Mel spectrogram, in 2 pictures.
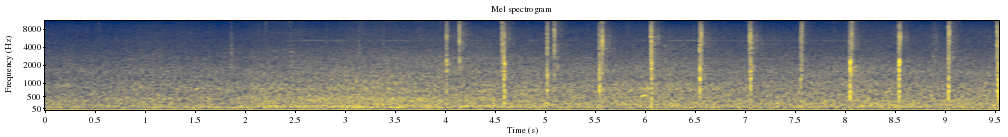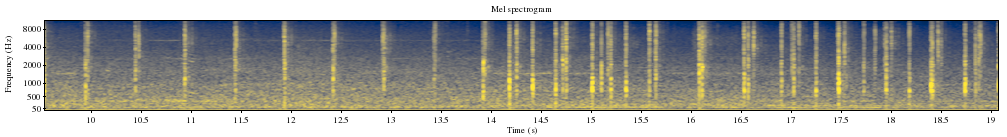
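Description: Sharp hand claps at a steady beat of about two a second over a background murmur of voices, with more claps joining in, denser and less even, from about two-thirds of the way through.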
